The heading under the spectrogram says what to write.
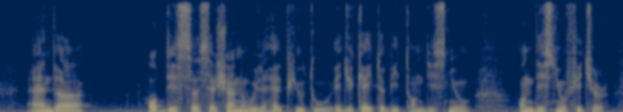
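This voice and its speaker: Recorded very cleanly over a silent background, a man with a French accent speaks at a moderate pace. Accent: French accent, noticeable. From France. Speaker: tech company marketing manager. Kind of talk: conference presentation. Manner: hesitant, many fillers and repetitions.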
